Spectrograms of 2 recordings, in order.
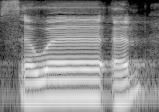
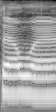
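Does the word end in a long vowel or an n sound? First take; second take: n sound; long vowel. First: The word ends with an n sound. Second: The word ends with a lengthened vowel. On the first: "হামজা দুই জবর আন" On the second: "অক্ফ করলে হামজা হামজাতে কিন্তু টানতে হবে এক আলিফ"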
